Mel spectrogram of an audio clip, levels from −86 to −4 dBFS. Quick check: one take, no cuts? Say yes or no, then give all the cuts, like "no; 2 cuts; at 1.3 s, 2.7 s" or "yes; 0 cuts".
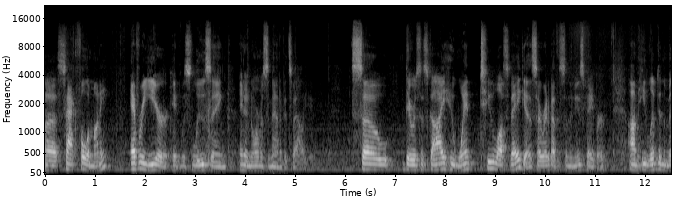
no; 2 cuts; at 1.6 s, 7.1 s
